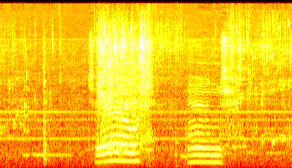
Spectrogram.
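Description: Cold water runs from a tap in two bursts for a summery drink, the first about a second long and the second after a short pause, with brief speech in between.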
